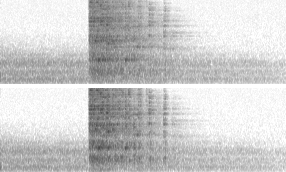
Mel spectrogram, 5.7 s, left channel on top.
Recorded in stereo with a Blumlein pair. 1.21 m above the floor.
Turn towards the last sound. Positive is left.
turn(degrees=-15)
